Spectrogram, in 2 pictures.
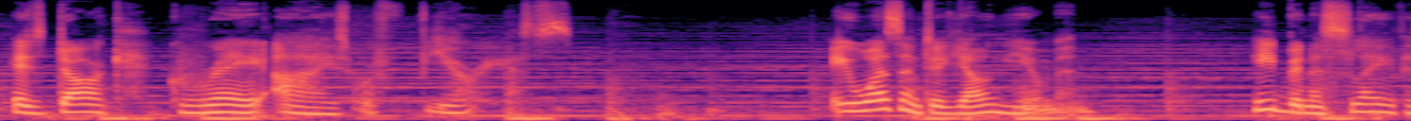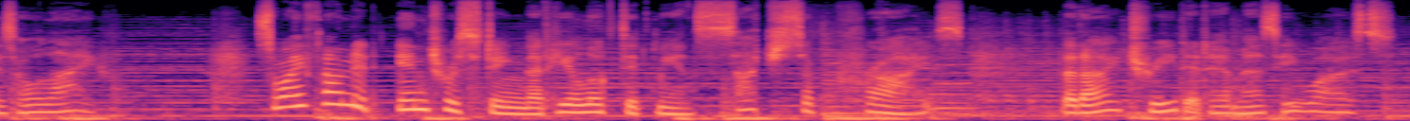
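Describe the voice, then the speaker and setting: A woman's voice: mid-range voice, lively intonation, unhurried, darkish tone. A woman playing an imperious, disdainful, ancient female vampire conqueror in an audio drama. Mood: cold, disdainful. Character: haughty two-thousand-year-old female vampire conqueror. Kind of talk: audio drama narration and acting. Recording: background music under voice.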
